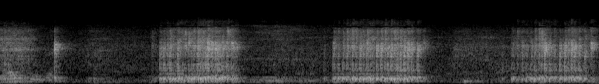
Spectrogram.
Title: Bro snoring and farting at the same time💀#druski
